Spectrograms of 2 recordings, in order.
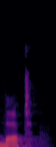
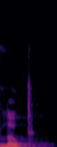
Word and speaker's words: Lot: And Nick um, did a great job last week of actually teaching us the, pronect, the correct pronunciation of the name Lot, that it's not Lot, it's Lot, just like the name Job is Job, not Job. And so Lot is Lot.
